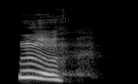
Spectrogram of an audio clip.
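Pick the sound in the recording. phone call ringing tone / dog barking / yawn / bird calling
yawn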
